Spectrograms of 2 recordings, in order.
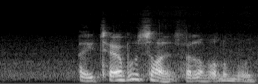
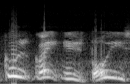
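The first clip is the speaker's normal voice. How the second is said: high, eager announcement; cried news; 10 semitones higher, 4 dB louder, slower than usual. A narrator's reading. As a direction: cry out the glad tidings. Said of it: "he cried".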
